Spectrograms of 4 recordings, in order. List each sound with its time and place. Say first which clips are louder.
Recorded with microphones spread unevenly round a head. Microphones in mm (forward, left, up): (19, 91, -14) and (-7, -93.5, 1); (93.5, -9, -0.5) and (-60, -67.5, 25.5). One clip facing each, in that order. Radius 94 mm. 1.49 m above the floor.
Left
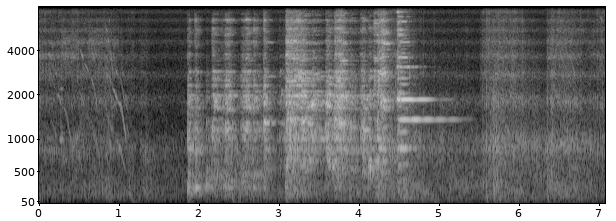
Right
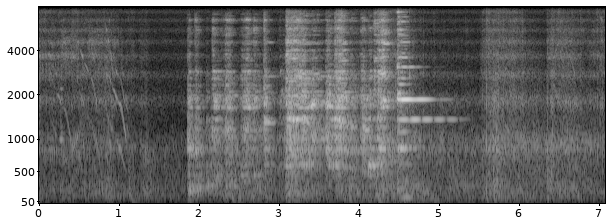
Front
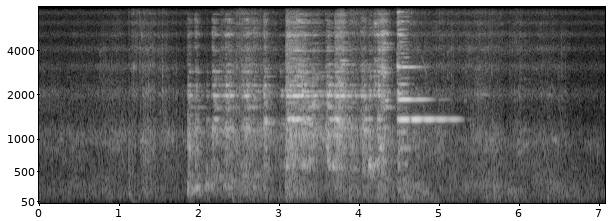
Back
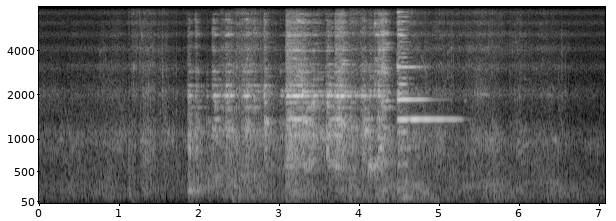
1.9 s dishes clattering: left 2 dB, front 3 dB; 65° left, 1.6 m
4.5 s dishes clattering: even, front 4 dB; 30° left, 2 m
